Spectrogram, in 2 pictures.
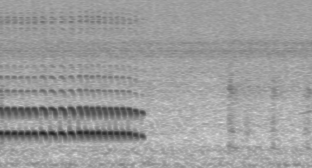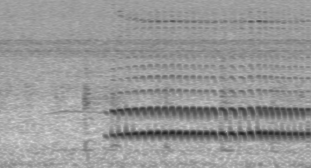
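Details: Eastern screech owl giving a steady monotone trill, a rapid even series of soft tremolo notes lasting over a second, then silence, then the same level trill again; low hooting pitch with no other clear sounds.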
